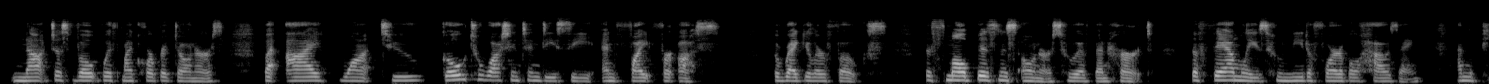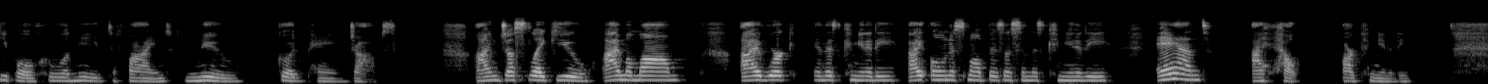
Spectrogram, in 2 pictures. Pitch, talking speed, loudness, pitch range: 175 Hz, 145 wpm, -27 LUFS, 160-195 Hz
